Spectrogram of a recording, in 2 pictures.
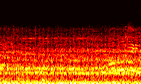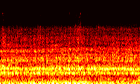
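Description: A mini tractor engine sowing mustard in a field, a steady rumbling mid-pitched drone that holds even throughout, close and continuous.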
